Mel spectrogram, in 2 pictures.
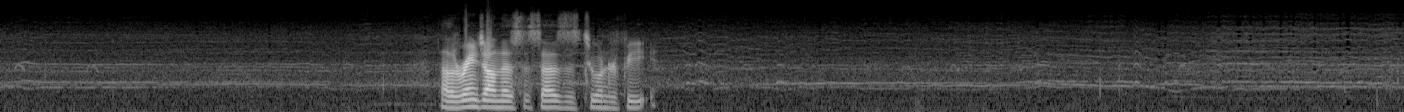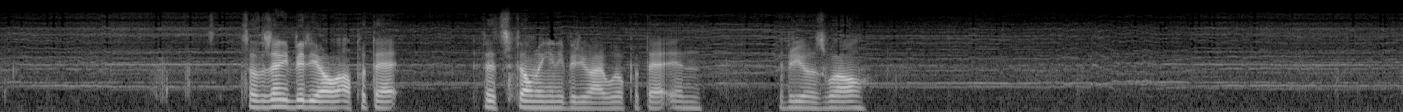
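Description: A small drone's motors whine steadily in flight, rising and falling slightly in pitch.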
